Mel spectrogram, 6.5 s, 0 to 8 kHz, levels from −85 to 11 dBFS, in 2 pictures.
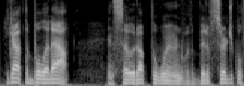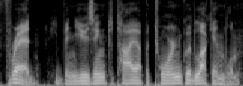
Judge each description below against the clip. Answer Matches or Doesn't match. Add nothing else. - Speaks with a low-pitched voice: Matches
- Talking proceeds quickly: Matches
